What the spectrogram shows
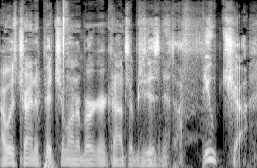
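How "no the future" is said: big, put-on, rich English accent. Retelling what a business partner said about chicken: imitating a big, rich English accent. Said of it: "He's got this big, rich English accent".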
